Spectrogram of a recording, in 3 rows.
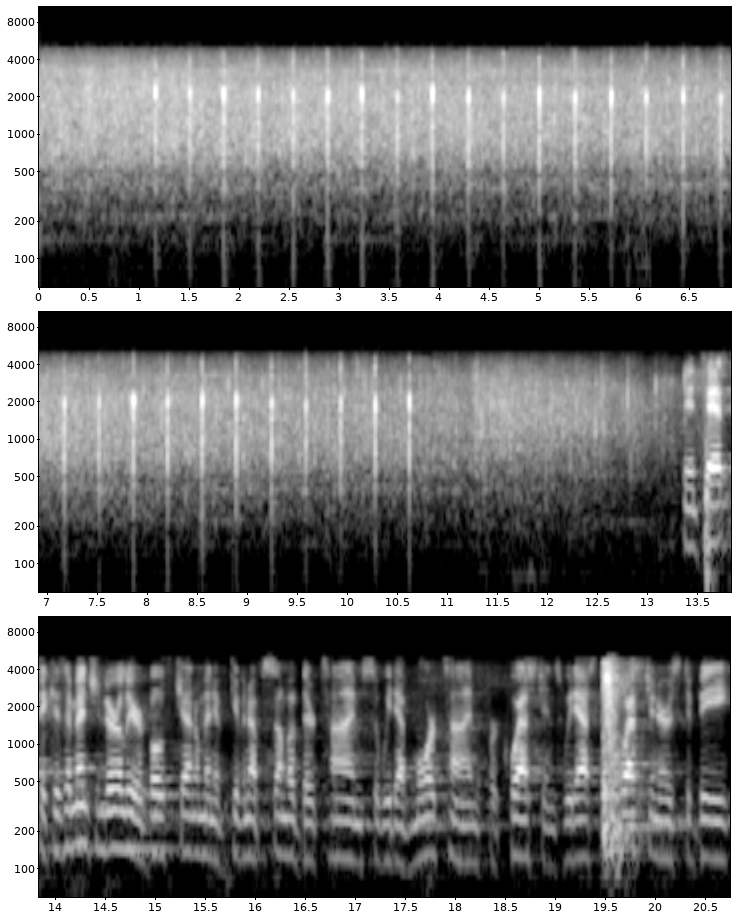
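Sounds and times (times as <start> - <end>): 
audience applause: 0.0 - 13.5
speech: 13.4 - 20.7.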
